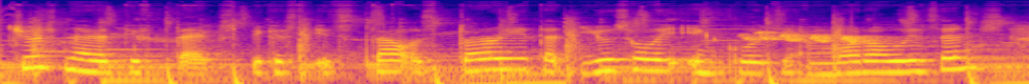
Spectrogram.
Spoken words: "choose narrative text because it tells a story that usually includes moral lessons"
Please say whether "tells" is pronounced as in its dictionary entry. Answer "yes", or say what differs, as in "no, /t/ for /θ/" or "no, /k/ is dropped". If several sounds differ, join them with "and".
no, /z/ is dropped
